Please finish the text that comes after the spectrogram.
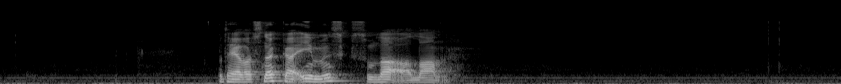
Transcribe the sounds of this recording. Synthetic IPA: poːt̪ʰeːʋɑːsnœkɑʔiːmʉsksʊmlɑːʔɑ̰ːlɑːn

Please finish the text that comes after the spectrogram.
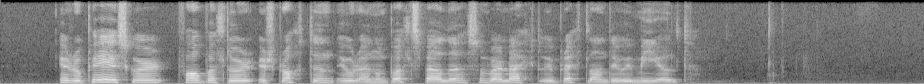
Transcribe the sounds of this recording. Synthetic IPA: œwɾɔpʰɛːɪskʊɹfɔwpɔlt̪ʊɹɛɹspɹɔht̪ɪnɪwɾʔaɪnʊmbœl̥t̪spæːləsʊmvaɹlajkt̪ʊ̰jbɾɛht̪lant̪ɪʊjmiːœlt̪

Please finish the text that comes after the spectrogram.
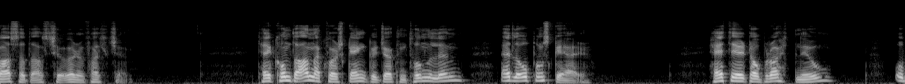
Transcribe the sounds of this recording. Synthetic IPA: aːsat̪alst͡ʃʰɛwøːɾɪnfœl̥t͡ɕɪ̰ | t̪ʰejkʰʊnt̪əanːakʰvœsɡ̥ɛŋkʏt͡ɕœknnt̪ʰʊnːɪlɪn | ɛt̪laʊpːʊmskæːɹ | hɛt̪ɛɹt̪ʰɔwbɾɔht̪nuw | ɔ

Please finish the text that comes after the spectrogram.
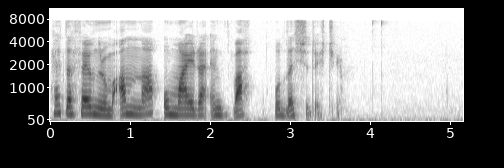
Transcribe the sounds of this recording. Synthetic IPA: hɛht̪afɛwnəɾʊma̰nːaɔmajɾaʔɛ̰nvat̪nɔlɛʃːəd̪ɾɪ̰ht͡ʃə̰ɹ

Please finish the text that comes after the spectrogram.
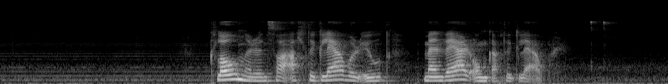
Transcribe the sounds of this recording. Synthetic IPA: kʰloːwnəɾɪnsɔ̰ːʔa̰l̥t̪ɪɡlæːwəɹʔʉːt̪ | mɛnʋæːɹɔ̰ŋkant̪ʰɪɡlæ̰ːwə̰ɹ

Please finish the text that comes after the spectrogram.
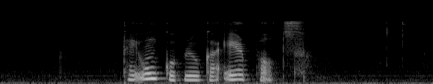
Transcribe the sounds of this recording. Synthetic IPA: t̪ʰeɪʔʊŋkʊbɾʉːkaʔeːɹpʰɔ̰t̪s

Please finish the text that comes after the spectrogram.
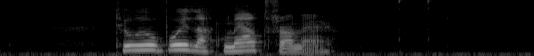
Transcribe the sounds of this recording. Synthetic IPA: t̪ʰuwhɛbʊjlak̚t̪mɛːt̪fɹɔːmɛ̰ːɹ

